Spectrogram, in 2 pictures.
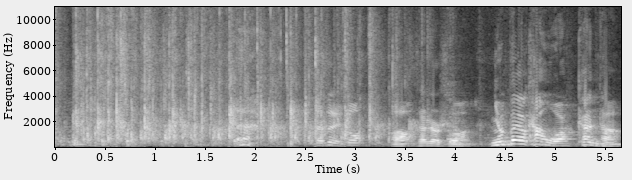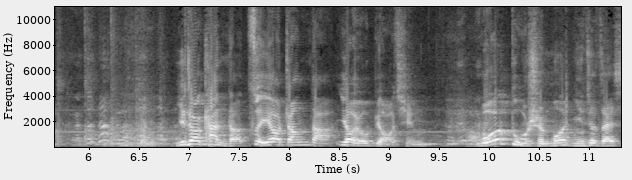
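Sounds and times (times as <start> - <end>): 
audience applause greeting a volunteer: 0.0 - 4.3
laughter: 1.4 - 2.4, 5.7 - 7.4
speech: 1.9 - 5.8, 6.4 - 11.3.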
